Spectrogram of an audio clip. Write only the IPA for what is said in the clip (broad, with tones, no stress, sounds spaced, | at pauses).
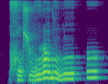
s e˨ ʃ u˨ ɾ ĩ˧ l ɔ̃˦ ɡ͡b ĩ˦˨ m ĩ˧ | u˧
